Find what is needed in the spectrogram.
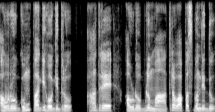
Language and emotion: Kannada, sad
